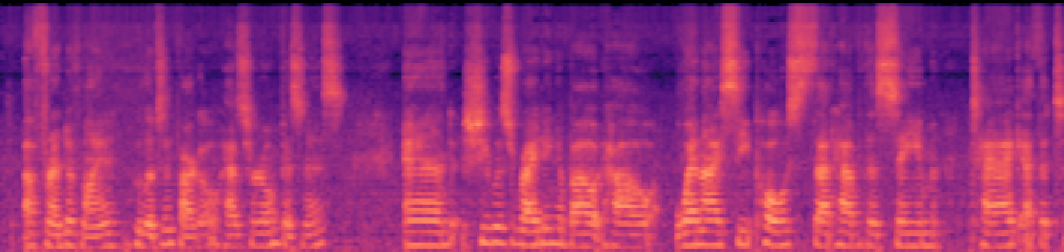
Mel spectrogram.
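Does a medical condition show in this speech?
No.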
